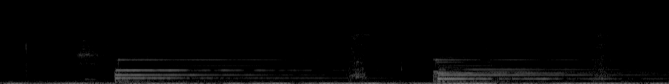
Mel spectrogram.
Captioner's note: gentle music; Abby sniffling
